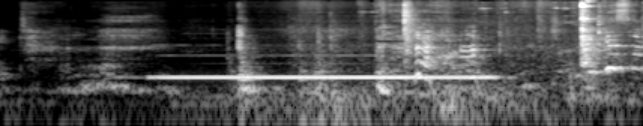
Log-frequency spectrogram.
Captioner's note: bell rings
